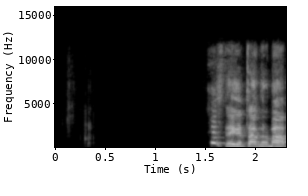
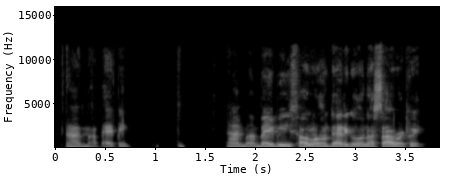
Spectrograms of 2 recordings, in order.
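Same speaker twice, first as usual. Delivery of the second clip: quiet aside; 9 semitones lower, 13 dB quieter, faster than usual. Real, not acted. Talking to his kids aside.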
